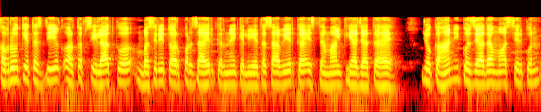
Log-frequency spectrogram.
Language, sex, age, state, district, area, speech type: Urdu, male, 18-30, Uttar Pradesh, Saharanpur, urban, spontaneous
